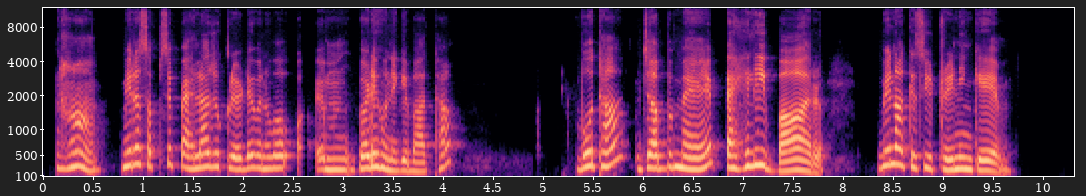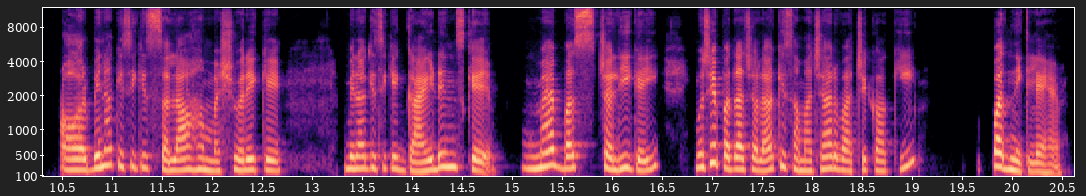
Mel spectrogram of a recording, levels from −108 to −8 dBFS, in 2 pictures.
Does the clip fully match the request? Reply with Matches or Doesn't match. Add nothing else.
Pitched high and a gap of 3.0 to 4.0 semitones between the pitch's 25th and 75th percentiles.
Matches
